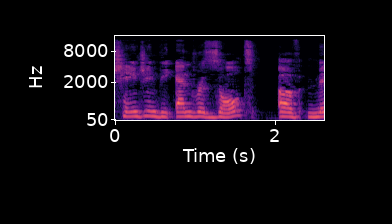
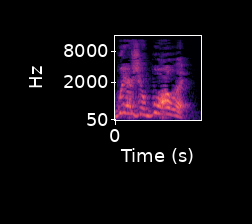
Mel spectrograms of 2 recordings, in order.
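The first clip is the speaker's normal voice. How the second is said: furious, anger-fuelled yell, pitched up; 5 semitones higher, 6 dB louder than usual. Retelling confronting someone suspected of stealing, retelling an angry yell. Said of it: "And all this anger came out".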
